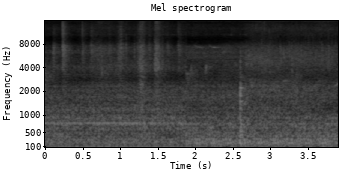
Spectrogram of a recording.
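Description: Quenelles de volaille poach in a pot of barely simmering water, a faint, steady bubbling hiss that stays low and even throughout, with one small tap partway through.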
